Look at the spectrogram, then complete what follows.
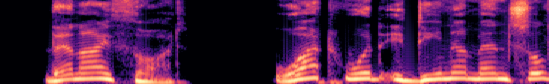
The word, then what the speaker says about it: Idina Menzel: Instead of saying Idina Menzel, he announced her as Adele Dazeem.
